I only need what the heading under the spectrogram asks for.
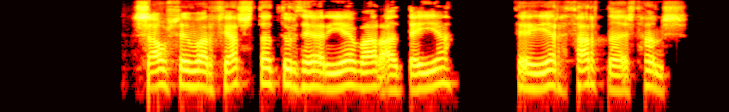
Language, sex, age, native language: Icelandic, male, 30-39, Icelandic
